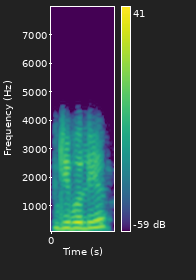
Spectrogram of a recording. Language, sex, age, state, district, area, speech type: Hindi, male, 18-30, Rajasthan, Bharatpur, urban, conversation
